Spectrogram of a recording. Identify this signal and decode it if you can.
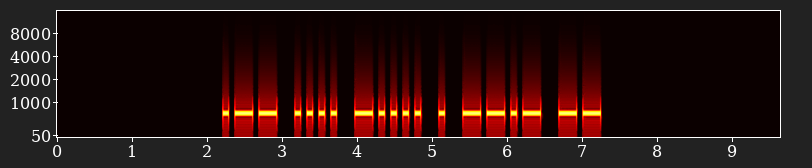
Morse code, heard as a keyed tone, about 15 wpm, 700 Hz. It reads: WH6EQM
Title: USA Call Signs - 6 Characters - Repeated 2x - 15wpm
